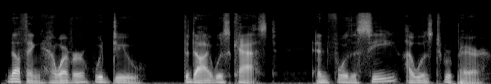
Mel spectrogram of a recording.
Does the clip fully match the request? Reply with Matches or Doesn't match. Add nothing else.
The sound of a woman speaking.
Doesn't match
